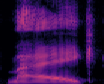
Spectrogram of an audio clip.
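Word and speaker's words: Miike: It's by, I don't know how to pronounce it, Mika Snow. It's M-I-I-K-E, Mike Snow.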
